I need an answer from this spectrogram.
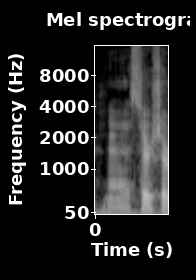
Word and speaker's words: Saoirse: And I mean, it goes to show, you know, Emma Watson, I cannot pronounce her name. Saoirse Ronan. Saoirse Ronan, thank you.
